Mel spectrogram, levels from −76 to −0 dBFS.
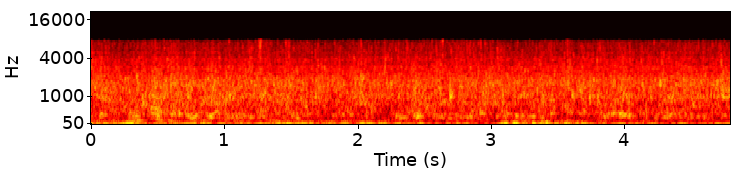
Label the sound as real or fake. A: fake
